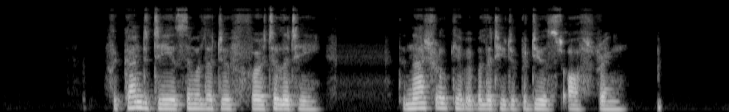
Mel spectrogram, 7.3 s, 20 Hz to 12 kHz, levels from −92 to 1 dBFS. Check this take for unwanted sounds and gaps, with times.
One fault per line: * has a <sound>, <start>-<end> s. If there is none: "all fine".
all fine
